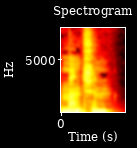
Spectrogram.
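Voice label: "mansion", English, British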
